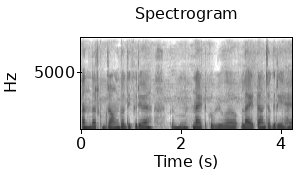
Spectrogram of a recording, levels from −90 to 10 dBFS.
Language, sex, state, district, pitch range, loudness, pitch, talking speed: Marwari, female, Rajasthan, Nagaur, 205-215 Hz, -19 LUFS, 210 Hz, 185 wpm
